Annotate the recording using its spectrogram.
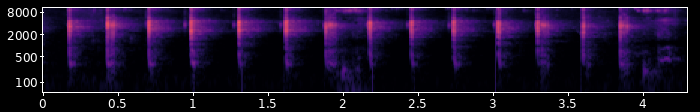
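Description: A person making a rapid run of sharp, evenly spaced clicks, about four a second, that stops near the end.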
